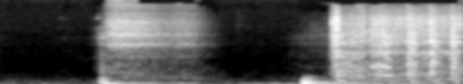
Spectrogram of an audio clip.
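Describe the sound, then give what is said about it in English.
A car engine cranks in a short burst, pauses, then turns over again and catches, revving into a loud, steady run. It is clear, with no voices. “Well, I think we should just hop in the car and head to our next destination. Play my favorite sounder.”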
